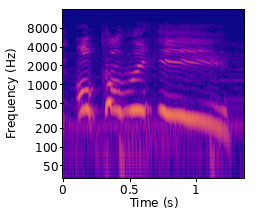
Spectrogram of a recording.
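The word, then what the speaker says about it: Okereke: Kono Brian Burns Bobby okar I mean that's disgusting you're saying it wrong it's Bobby okor RI that their three their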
